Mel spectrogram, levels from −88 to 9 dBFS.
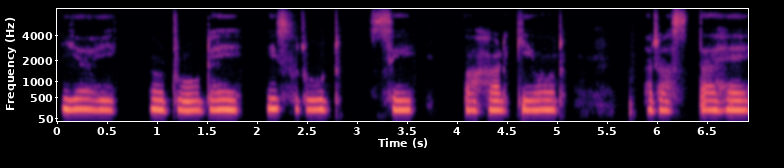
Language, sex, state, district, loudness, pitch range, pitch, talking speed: Hindi, female, Bihar, Lakhisarai, -26 LUFS, 210-220 Hz, 215 Hz, 105 wpm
